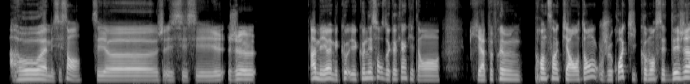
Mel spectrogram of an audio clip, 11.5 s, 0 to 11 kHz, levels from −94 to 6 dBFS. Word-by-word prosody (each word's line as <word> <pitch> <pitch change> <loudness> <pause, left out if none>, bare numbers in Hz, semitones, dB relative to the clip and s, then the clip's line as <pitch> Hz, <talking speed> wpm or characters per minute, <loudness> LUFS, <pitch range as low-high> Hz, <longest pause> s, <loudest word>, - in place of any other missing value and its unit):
Ah 130 - -4
ouais 145 +1 +3
ouais, 140 -2 +4
mais 115 -2 -11
c'est 110 - -7
ça 110 - -1
hein. 115 0 0 0.2
C'est, 125 - -8
heu, 120 0 +1
je 115 - -6
c'est 115 +1 -7
c'est 115 +3 -4
je 145 +1 +2 0.9
ah 170 +2 +8
mais 150 -2 +2
ouais, 165 +1 +6
mais 135 -3 -6
co 175 - -4
et 145 - -2
connaissance 175 +3 -3
de 145 - -2
quelqu'un 150 +5 -1
qui 155 -4 -14
était 135 -3 -7
en 120 0 -1 0.5
qui - - -3
à 130 - +8
à - - +1
peu - - -8
près, 155 - +1
mmh, 135 -2 -4 0.2
35-40 160 -5 +3
ans 200 +5 +2
ou - - -11
je 130 - -5
crois, 190 +9 +5
qu'il 145 -9 -9
commençait 145 0 -2
déjà 170 +8 +5
140 Hz, 205 wpm, -25 LUFS, 120-160 Hz, 0.9 s, ah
